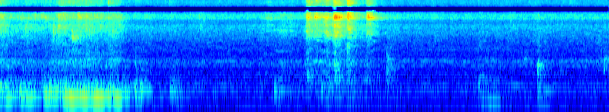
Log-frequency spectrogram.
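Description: Onion and tomato masala frying in a wok, a steady low sizzle, with a louder stretch of noise in the first second and a half and a brief crackle of handling sounds about three seconds in.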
